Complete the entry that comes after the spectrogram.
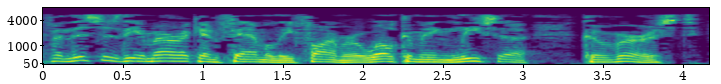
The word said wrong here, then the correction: Keverest: It's Keverest. I got to make sure I pronounce the name correctly.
